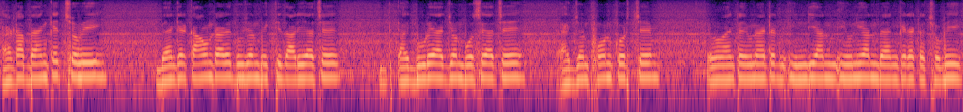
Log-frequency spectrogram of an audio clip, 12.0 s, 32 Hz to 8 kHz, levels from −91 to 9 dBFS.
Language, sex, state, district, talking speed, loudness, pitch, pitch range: Bengali, male, West Bengal, Jhargram, 135 wpm, -13 LUFS, 170 Hz, 165-175 Hz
